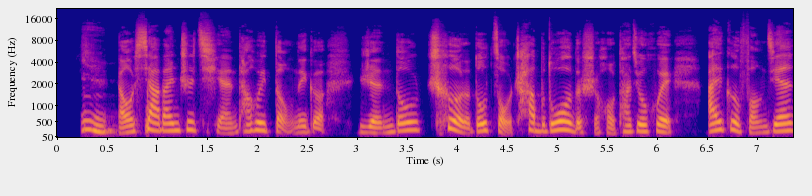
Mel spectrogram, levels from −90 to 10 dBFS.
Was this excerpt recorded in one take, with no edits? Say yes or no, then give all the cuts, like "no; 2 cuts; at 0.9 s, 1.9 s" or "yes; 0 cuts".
yes; 0 cuts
